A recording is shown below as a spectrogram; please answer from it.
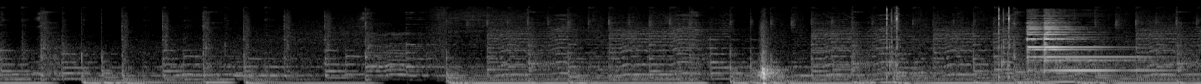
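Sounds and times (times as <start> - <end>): background music: 0.0 - 12.0
mouse click: 10.0 - 10.2
bright bell chime: 10.3 - 12.0.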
